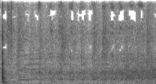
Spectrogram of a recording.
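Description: A car door slams shut with one loud thunk at the start, followed by background music.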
